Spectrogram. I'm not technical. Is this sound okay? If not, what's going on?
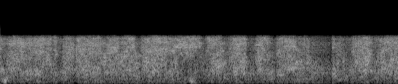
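No. Two things are wrong with this speech recording.

The whole clip has gone through the G.729 codec, a compression method used for internet phone calls. It rebuilds the voice from a simplified model of the throat and pitch instead of storing the actual sound. That is why the voice sounds slightly rough and artificial, not just muffled. The treble also stops at about 3.6 kHz and the deepest bass is gone, which gives it a thin, telephone sound.

There are also two moments of VoIP packet loss concealed by the speech codec. At about 0.72 to 0.78 seconds, a tiny piece of audio went missing, roughly 30 milliseconds. At about 3.13 to 3.34 seconds, a much longer piece went missing, roughly 180 milliseconds. Instead of going silent, the decoder kept repeating its last guess of the sound and let it fade. You hear a brief buzzy or smeared stretch rather than a clean gap, and the voice stays weak for a moment after the signal comes back.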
